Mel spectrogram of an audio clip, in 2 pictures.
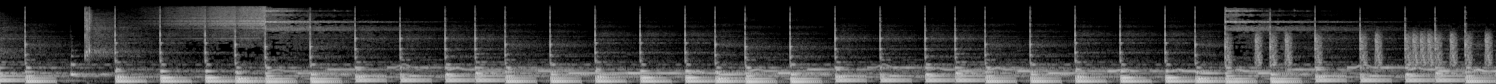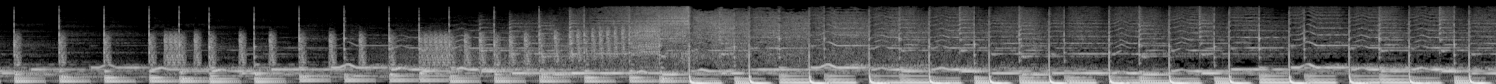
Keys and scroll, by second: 14.6 b, 18.1 x, 20.4 ctrl+z, 27.9-29.9 typing.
